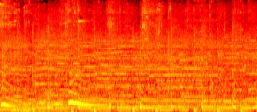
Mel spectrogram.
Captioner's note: broken glass crunches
